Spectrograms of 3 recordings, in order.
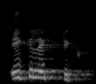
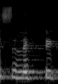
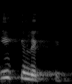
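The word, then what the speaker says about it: eclectic: word next word आहे इकलेक्टिक हे सिलेक्टिक नाही याला प्रोनान्स करण्यात येते इकलेक्टिक ओकेक्टिक तर याचा अर्थ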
